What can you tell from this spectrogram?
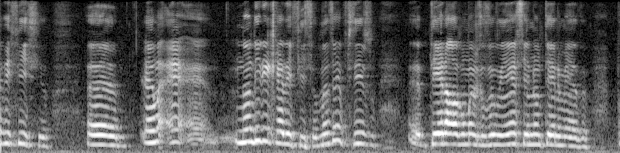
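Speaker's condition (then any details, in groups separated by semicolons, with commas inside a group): Cerebral palsy; uses a wheelchair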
